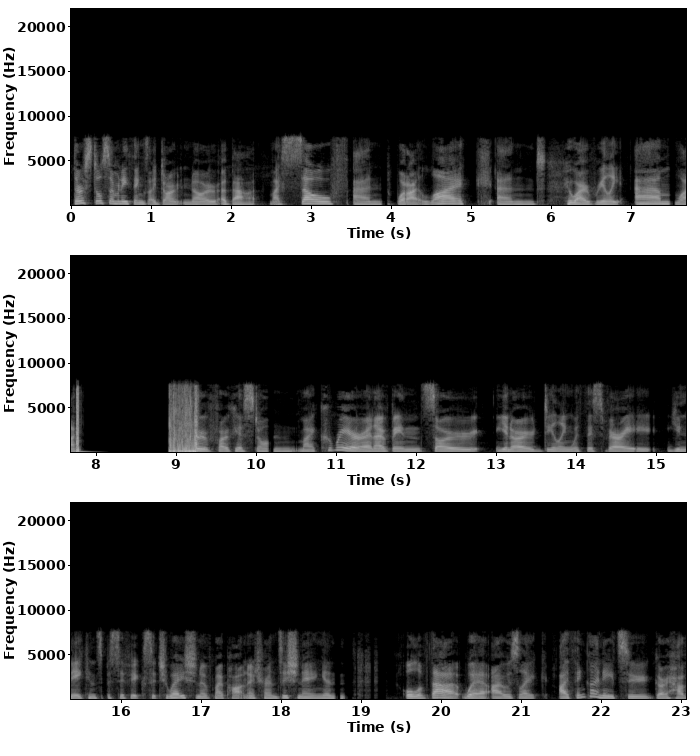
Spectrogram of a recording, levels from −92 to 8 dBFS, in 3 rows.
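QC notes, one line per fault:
throughout, low-delay AAC compression: the speech was likely encoded with AAC-ELD, the short-frame codec used for video calls, at a low rate; the plainly audible damage fits roughly 32 kbps. Those short frames cannot separate the pitch harmonics cleanly and leave few bits, so the speech sounds rough and grainy, with noise filling between harmonics and a dulled, somewhat synthetic top band.
3.86–3.97 s, 7.46–7.56 s, 10.13–10.23 s, 14.72–14.98 s, 18.65–19.29 s, AAC frame loss with muting: the decoder lost frames and filled them with silence, fading out and back in over the overlapping windows, so each gap is a soft-edged hole. The first falls after "don't know about myself", before "what I like and"; the third ends before "my career and I've". The first three each last about 90 ms, which fits three lost frames. At 14.72 s the dropouts scatter over about 240 ms, the longest run around 70 ms. 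From 18.65 s, between "of my partner transitioning" and "all of that where", about 450 ms is missing across 660 ms, with runs up to roughly 100 ms.
7.75–9.26 s, cable pulled and plugged in: a live cable was pulled out and pushed back in. Breaking the contact gives a pop, then the signal drops to near silence for about 1.46 s. As the plug goes back in, only the tip touches at first, so a 60 Hz mains buzz comes through for about 0.32 s. A second pop follows as full contact restores the sound.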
